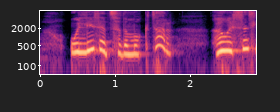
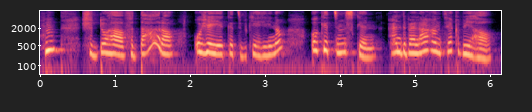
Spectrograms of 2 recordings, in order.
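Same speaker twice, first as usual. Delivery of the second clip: usual speaking voice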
